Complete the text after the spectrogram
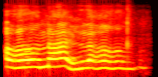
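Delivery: high, slow sung falsetto. Pretend. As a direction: stretch it out in falsetto. Joking about all-night dance battle.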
